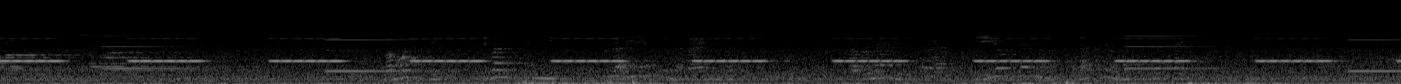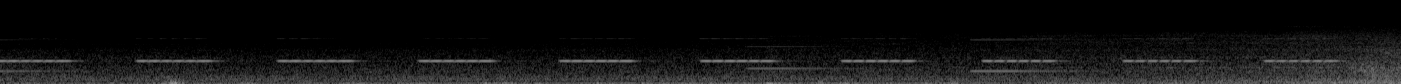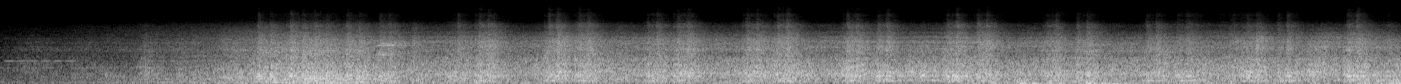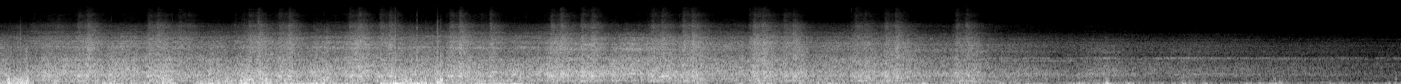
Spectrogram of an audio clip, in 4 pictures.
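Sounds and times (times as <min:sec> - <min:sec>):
faint repeating beep: 0:00.0 - 0:06.4, 0:07.0 - 0:29.0
freight train rolling past: 0:21.2 - 0:56.0
wheels clacking over rail joints: 0:28.2 - 0:52.5.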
